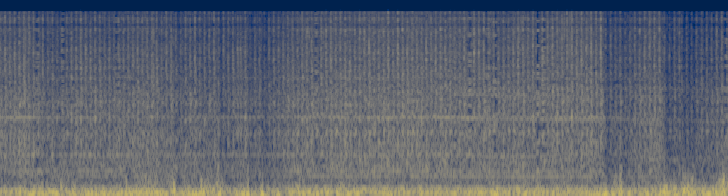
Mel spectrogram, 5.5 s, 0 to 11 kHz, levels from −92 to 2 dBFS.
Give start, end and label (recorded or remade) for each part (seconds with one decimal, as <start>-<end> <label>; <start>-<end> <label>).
0.0-5.5 recorded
